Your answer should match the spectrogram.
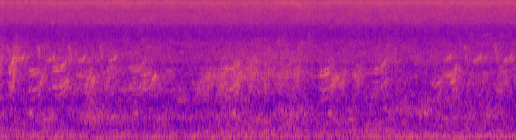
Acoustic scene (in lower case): park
